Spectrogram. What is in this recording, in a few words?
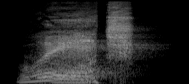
Attack Knight Male, Battle; Mendicant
